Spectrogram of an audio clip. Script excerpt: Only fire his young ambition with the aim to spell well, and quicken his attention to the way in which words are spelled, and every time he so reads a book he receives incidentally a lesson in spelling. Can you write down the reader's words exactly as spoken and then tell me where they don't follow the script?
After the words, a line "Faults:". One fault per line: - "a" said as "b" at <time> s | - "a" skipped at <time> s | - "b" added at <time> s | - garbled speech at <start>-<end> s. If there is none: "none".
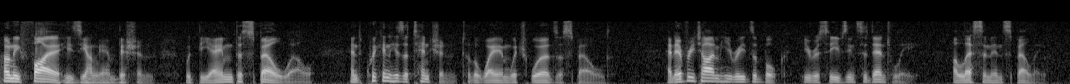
Only fire his young ambition with the aim to spell well, and quicken his attention to the way in which words are spelled, and every time he reads a book he receives incidentally a lesson in spelling.
Faults:
- "so" skipped at 7.3 s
